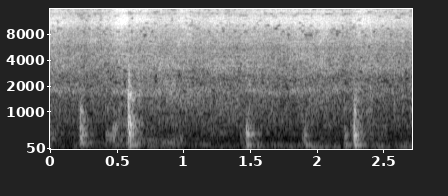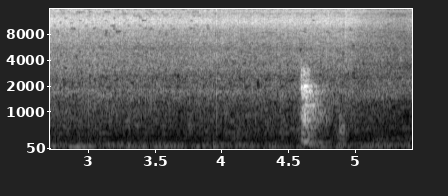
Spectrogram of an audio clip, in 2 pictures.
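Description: Ingredients for a sweet and spicy leaf puttu sauté in a pan over a low flame, a steady hissing sizzle with a handful of soft, scattered stirring knocks and no talking.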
